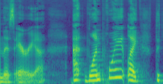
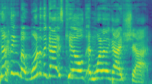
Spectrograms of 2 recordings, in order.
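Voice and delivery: incredulous laugh; 11 semitones higher, faster than usual. Real, not acted. Incredulous recap of failed robbery.

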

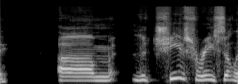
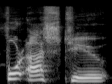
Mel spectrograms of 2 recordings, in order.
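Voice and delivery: ordinary talk, nothing marked

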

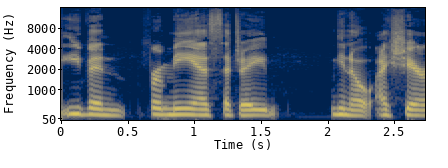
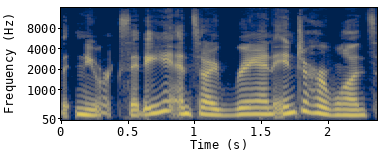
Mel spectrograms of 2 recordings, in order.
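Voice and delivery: ordinary talk, nothing marked

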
